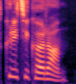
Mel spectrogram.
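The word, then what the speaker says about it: criticarán: İlk fiilimiz kritik aran. Kulağa çok tanıdık geliyor değil mi? Zaten kritik kelimesinden hemen anlıyorsunuzdur. Anlamı eleştirecekler. Bu kaçınılmaz olacak diyor. Telaffuzda sondaki o vurguya dikkat edelim yeter.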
